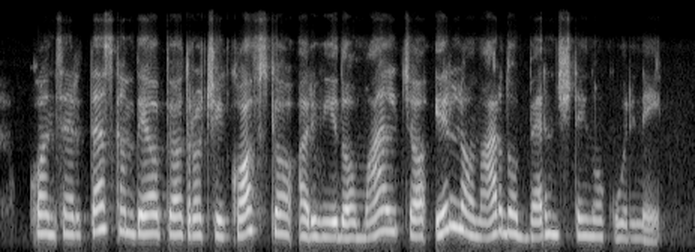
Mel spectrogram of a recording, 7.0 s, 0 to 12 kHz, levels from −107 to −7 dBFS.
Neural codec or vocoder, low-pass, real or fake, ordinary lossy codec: none; 7.2 kHz; real; Opus, 24 kbps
